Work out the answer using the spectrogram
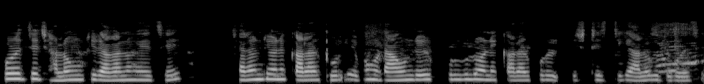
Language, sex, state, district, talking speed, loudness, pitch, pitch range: Bengali, female, West Bengal, Jalpaiguri, 160 wpm, -26 LUFS, 210 Hz, 200-230 Hz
